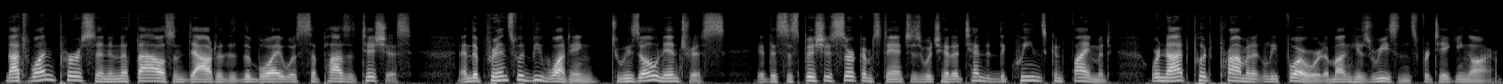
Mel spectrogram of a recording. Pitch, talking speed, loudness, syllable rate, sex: 130 Hz, 170 wpm, -22 LUFS, 5.3 syllables/s, male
